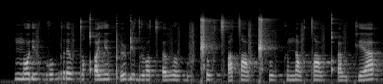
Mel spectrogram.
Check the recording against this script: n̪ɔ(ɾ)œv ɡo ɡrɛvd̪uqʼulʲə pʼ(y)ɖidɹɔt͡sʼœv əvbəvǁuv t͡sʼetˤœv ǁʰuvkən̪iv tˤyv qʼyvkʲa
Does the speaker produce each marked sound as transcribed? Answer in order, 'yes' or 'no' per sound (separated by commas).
no, yes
